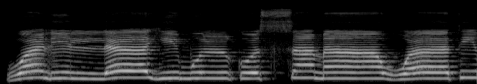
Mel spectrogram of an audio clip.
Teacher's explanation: سماوا دونوں جگہوں پہ کھڑی حرکات ہے، تو ہم یہاں 2 یا 3 حرکت کے برابر کھینچ کے پڑھیں گے.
